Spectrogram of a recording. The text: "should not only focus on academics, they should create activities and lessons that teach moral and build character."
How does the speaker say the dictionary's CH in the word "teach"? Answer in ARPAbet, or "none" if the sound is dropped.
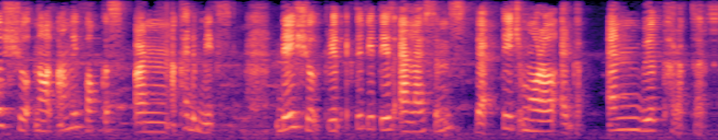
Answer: CH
